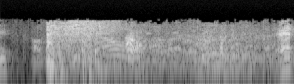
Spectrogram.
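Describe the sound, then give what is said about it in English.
A sudden loud crash of a doctor's very clean car window shattering as someone sticks their head through it, thinking it was open, followed by a few seconds of crunching, tinkling shards. A voice speaks briefly over the breaking glass. “Nobody's got any right to have their car windows as clean as that. I thought it was open.”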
